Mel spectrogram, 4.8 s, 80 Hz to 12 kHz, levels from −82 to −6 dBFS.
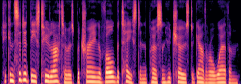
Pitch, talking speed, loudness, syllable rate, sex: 175 Hz, 250 wpm, -17 LUFS, 6.6 syllables/s, female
